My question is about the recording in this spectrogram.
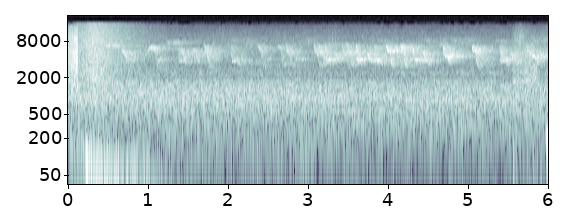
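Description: Small birds chirping in a long run of short, high notes, about three a second, over a steady outdoor hiss. A brief low whoosh comes right at the start.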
